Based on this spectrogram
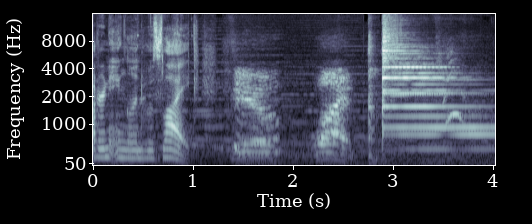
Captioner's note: bell rings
